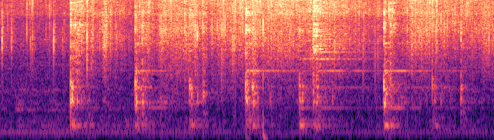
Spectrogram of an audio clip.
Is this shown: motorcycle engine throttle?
no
